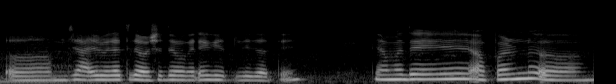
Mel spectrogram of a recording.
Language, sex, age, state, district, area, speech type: Marathi, female, 18-30, Maharashtra, Sindhudurg, rural, spontaneous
